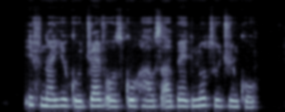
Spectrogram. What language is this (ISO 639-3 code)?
pcm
